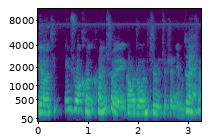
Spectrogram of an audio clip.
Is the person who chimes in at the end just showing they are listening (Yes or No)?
No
